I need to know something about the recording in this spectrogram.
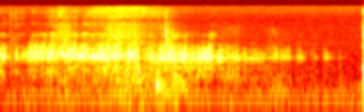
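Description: A finger clicks a button on a coffee machine.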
